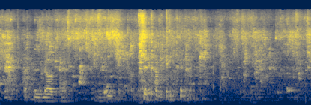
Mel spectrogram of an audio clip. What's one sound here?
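Water splashes and gurgles in a basin.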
